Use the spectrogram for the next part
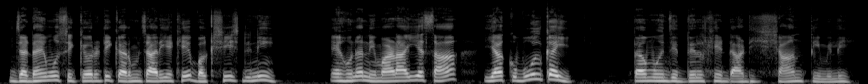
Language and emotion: Sindhi, happy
